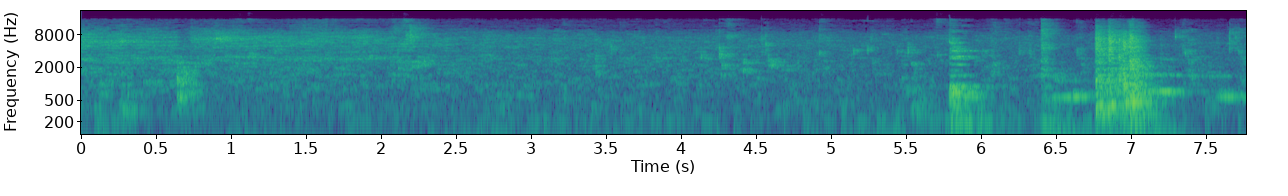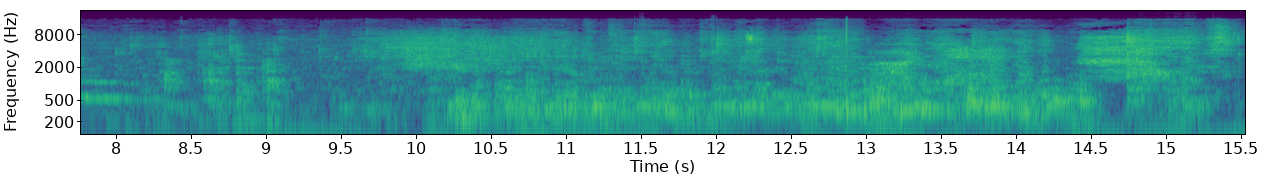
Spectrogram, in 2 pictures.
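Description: Soft clinks and handling noises, then water pours and splashes steadily into a cooking pot of mutton, close by and growing fuller.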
